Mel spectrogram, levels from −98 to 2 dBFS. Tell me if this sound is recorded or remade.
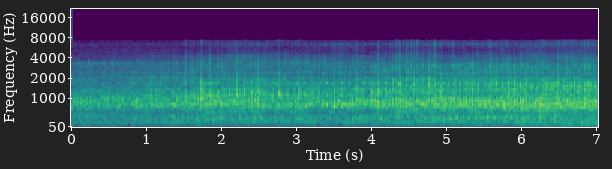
remade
